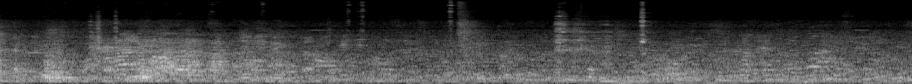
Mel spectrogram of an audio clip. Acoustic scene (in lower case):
restaurant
